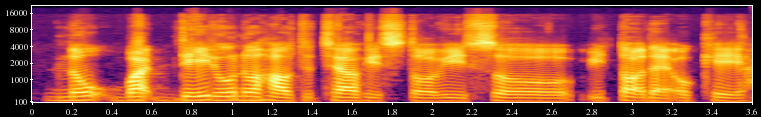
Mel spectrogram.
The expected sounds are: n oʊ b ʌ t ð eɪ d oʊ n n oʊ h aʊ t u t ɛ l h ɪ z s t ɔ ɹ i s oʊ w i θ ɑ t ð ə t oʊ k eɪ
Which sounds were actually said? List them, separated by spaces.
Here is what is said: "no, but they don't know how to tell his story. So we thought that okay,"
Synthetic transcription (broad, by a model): n oʊ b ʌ t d eɪ d oʊ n n oʊ h aʊ t u t ɛ l h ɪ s t ɔ ɹ i s oʊ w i t ɑ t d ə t oʊ k eɪ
